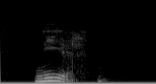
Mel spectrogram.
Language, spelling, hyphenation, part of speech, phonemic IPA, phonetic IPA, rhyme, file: Dutch, nier, nier, noun, /nir/, [niːr], -ir, Nl-nier.ogg
- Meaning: 1. a kidney 2. an animal kidney eaten as a food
